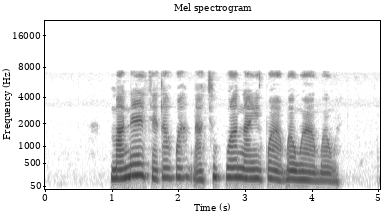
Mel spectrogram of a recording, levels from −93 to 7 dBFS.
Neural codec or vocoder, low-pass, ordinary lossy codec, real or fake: none; 7.2 kHz; none; real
